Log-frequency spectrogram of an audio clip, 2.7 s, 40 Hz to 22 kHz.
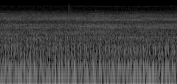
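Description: A Miltech CH47 Chinook heavy twin-rotor helicopter in Microsoft Flight Simulator drones with a loud, constant engine roar and a rapid rotor throb, heard close and alone without talk.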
